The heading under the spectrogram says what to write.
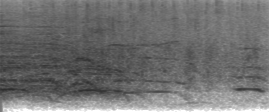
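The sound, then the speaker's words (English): A live crowd at the Palladium Times Square in New York City applauds labor, a union venue during the WGA strike, with dense, steady clapping and a few cheering voices rising above it, the wash of sound holding for several seconds before tapering slightly. “By the way, while we're applauding labor, Palladium Times Square is a union venue.”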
